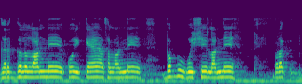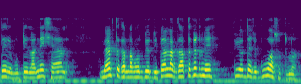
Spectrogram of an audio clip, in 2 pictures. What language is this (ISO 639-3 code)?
doi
